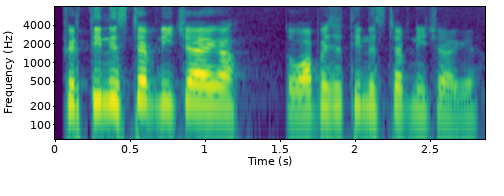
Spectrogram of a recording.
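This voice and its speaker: High-voiced man teaching physics. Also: fast, smooth, no room sound, clean studio sound. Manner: asks students questions, teasing and joking. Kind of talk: classroom lecture with students. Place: classroom.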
